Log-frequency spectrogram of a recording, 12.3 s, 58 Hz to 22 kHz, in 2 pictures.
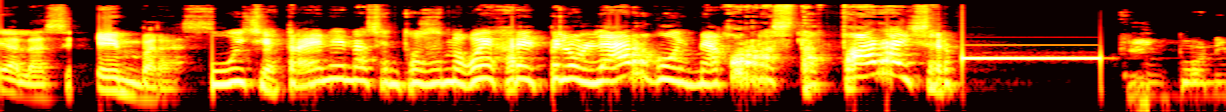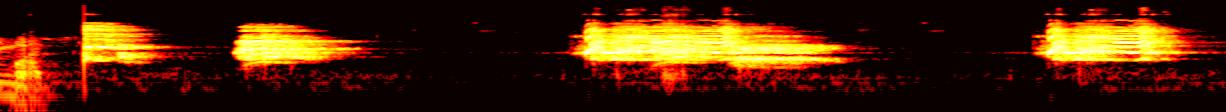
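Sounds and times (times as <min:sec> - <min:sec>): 
speech: 0:00.0 - 0:04.9, 0:05.6 - 0:06.6
fox giving harsh raspy calls: 0:06.5 - 0:08.0, 0:09.0 - 0:10.4, 0:11.3 - 0:12.2.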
